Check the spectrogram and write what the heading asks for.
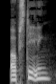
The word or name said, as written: opstilling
